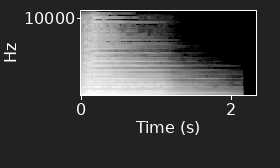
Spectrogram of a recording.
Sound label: B 6th Add 9th B Guitar Open D, chord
